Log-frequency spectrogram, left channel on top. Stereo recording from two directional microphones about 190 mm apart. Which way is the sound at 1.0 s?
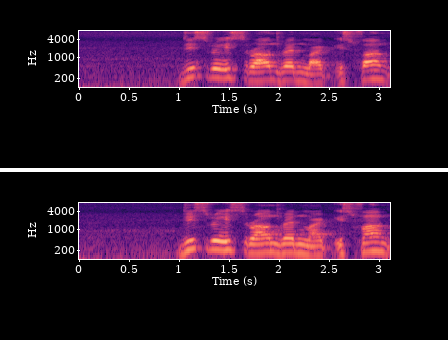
45° right (ahead or behind).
